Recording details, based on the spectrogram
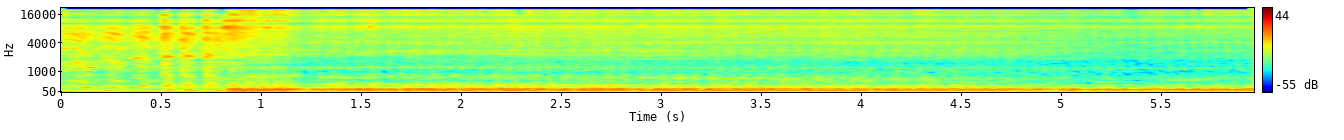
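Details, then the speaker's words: Turbo Ford Fairmont driven back after a problem: deep, steady V8 rumble with a dull knock on the driver's side, suspected at cylinder 7, not thought to be a lifter; owners suspect bent connecting rods. "It sounds to both of us, like Dad's off camera here, it sounds to both of us like it's cylinder 7, and we're not convinced it's a lifter."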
